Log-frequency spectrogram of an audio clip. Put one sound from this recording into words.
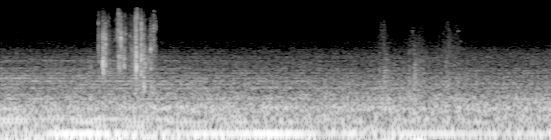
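Footsteps tap on a metal floor.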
